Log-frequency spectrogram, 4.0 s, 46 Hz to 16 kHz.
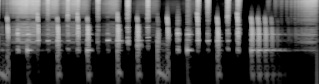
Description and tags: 20140306 attackloop 120BPM 4 4 23rd century loop3b
This is a variation of 20140306_attackloop_120BPM_4/4_23rd_century_loop1 and is a loop created with the Waldorf Attack VST Drum Synth. The kit used was 23rd century Kit and the loop was created using Cubase 7.5. The following plugins were used to process the signal: AnarchRhythms, StepFilter, Guitar Rig 5 and iZotome Ozone 5. The different variants gradually change to more an more deep frequencies. 8 variations are labelled form a till h. Everything is at 120 bpm and measure 4/4. Enjoy!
